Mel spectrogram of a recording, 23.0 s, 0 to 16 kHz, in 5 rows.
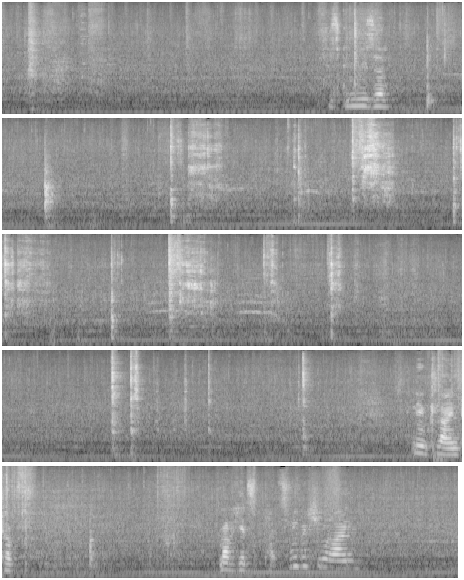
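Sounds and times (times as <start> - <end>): vegetables sizzling in butter: 0.0 - 22.9
metal spoon scraping a pot: 6.2 - 9.7, 10.3 - 13.2, 18.4 - 20.2.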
